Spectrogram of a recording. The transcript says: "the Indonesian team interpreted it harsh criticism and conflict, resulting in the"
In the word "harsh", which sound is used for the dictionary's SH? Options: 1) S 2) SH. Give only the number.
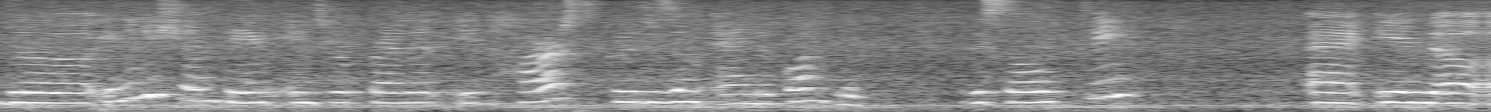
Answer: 1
